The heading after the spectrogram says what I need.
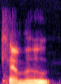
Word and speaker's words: Kamut: during the day too um I think it's pronounced kamut that wheat type snack I really like that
